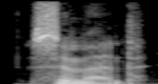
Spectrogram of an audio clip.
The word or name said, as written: cement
